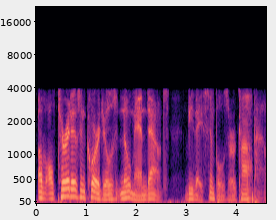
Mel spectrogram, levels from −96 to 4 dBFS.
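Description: GSM full-rate codec coding runs through this whole speech clip: everything above 4 kHz is missing and the voice has a buzzy, gravelly roughness, which fits the 13 kbps pulse-excited coder. Lost GSM frames occur at 2.56 to 2.63 s and 4.22 to 4.34 s, where the last good sound is held as a rough metallic ring, fitting roughly 40 ms and 100 ms of missing frames.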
